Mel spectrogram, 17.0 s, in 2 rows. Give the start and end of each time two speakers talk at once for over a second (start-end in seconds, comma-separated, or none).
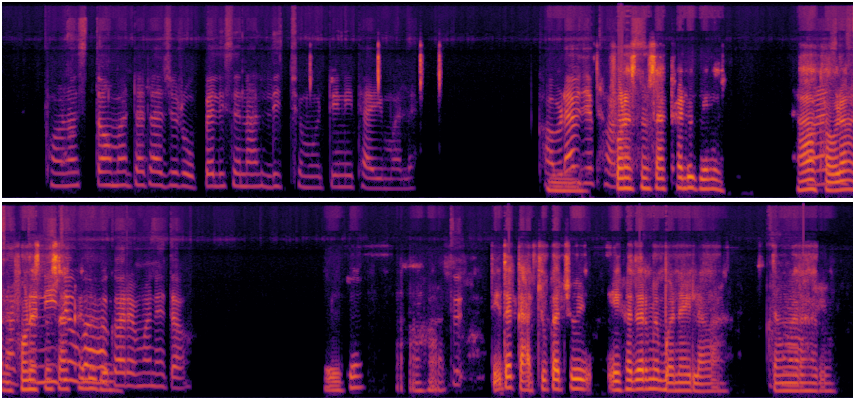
8.0-9.7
